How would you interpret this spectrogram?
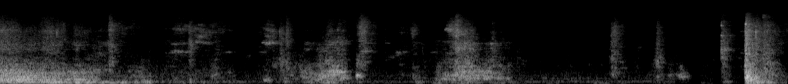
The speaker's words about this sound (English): All right. I'm going to have to close that door.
